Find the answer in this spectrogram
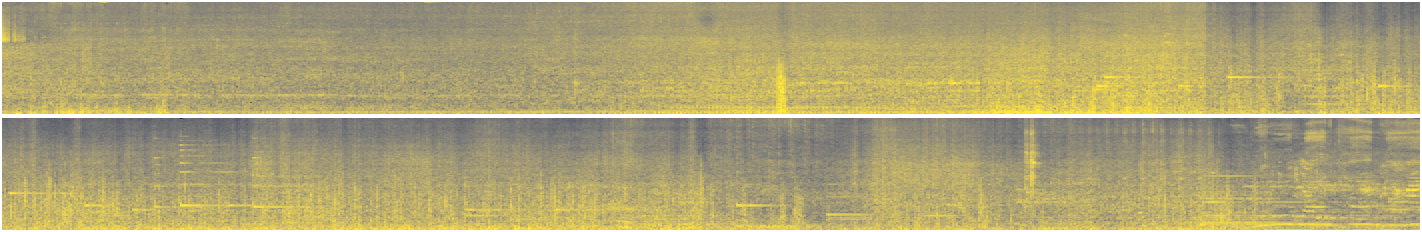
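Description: Wind rumbling on the microphone and road-traffic noise while moving along a street, with light background music playing over it.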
